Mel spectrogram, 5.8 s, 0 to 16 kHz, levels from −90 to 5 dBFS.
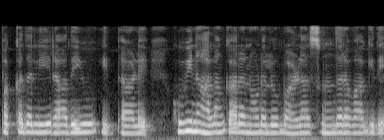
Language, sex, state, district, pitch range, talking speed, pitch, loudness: Kannada, female, Karnataka, Chamarajanagar, 195-215 Hz, 85 wpm, 205 Hz, -15 LUFS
